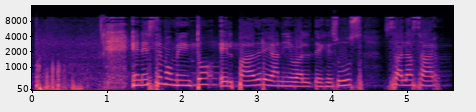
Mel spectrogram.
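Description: A woman sings into a microphone in a large echoing hall.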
